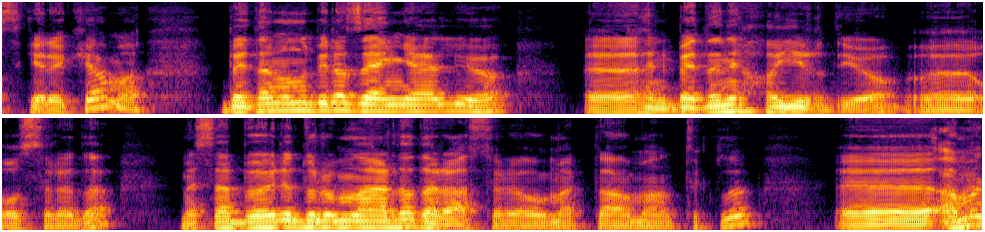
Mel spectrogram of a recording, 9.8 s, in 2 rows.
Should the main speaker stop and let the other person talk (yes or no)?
no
